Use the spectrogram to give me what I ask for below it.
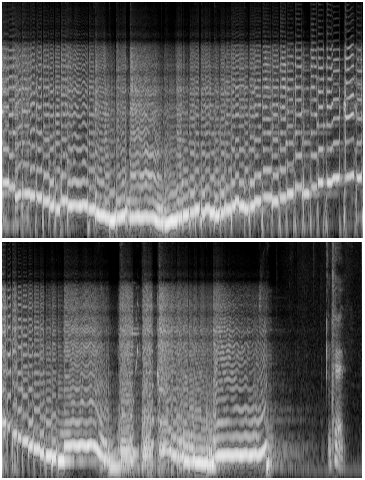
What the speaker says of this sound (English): Okay, so with this you might really notice a difference in some of the sustain and the singing tone with these noiseless pickups.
